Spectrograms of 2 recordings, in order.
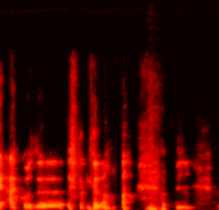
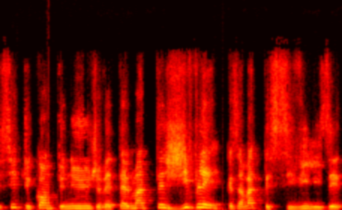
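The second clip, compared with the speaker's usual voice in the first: high, angry scolding mother voice; 5 semitones higher, 4 dB louder than usual. Speaker recounting what a mother told her child who kept yelling, imitating a mother scolding. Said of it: "elle a engueulé".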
